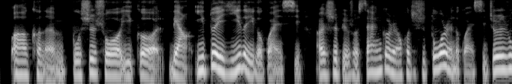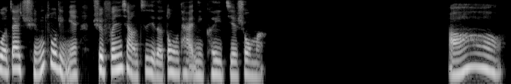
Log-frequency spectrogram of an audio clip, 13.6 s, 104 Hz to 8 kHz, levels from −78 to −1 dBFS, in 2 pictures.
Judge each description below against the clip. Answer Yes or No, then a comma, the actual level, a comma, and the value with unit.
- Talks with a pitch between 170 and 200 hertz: Yes, medium, 185 Hz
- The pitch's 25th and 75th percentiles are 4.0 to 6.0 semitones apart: Yes, average, 4.5 semitones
